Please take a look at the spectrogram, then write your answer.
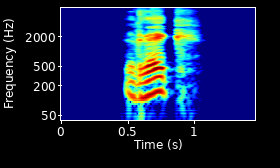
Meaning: horizontal bar
- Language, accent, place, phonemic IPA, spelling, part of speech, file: German, Germany, Berlin, /ʁɛk/, Reck, noun, De-Reck.ogg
